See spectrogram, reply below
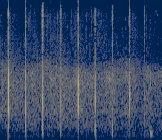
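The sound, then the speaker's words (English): Thin, sparse applause from people who like their ketchup cold: a handful of sharp hand claps in a steady, evenly spaced rhythm, fairly quiet, with no voices over them. “The cold ketchup people, show of applause.”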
